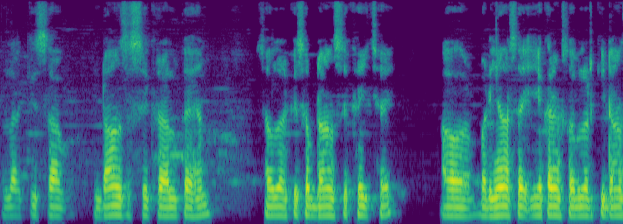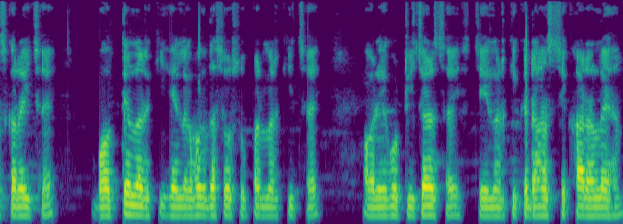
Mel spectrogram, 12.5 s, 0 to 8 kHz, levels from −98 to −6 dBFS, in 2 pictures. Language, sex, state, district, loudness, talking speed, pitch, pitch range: Maithili, male, Bihar, Samastipur, -20 LUFS, 210 wpm, 120 Hz, 115-120 Hz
